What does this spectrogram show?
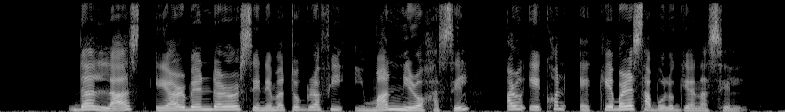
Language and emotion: Assamese, disgusted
